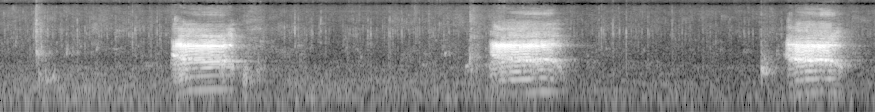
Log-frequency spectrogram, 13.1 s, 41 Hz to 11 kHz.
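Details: California sea lion named Taeko at Tobe Zoo of Ehime Prefecture, Japan, recorded 20 April 2022, giving three loud, harsh honking barks about every four to five seconds, each around a second long, with quiet gaps between.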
